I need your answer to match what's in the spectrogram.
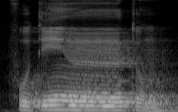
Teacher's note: ഈ പദത്തിൽ സാക്കിനത്തായ നൂനിന് ഇഖ്ഫാ ഹഖീഖി നൽകി അവ്യക്തമാക്കി മണിക്കണം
